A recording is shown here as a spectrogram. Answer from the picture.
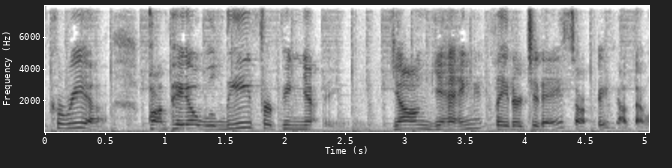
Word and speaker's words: Pyongyang: Pyongyang.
